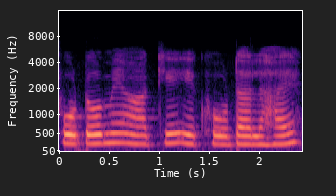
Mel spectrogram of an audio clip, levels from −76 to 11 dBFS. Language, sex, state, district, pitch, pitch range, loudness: Hindi, female, Telangana, Hyderabad, 230 Hz, 220-240 Hz, -16 LUFS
